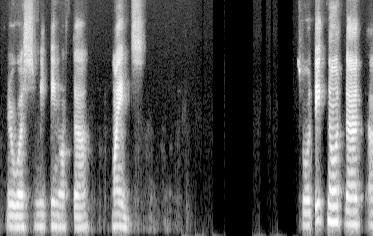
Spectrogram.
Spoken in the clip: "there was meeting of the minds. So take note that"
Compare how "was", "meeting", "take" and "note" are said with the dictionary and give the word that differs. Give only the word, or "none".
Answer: was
